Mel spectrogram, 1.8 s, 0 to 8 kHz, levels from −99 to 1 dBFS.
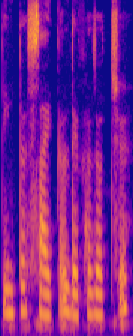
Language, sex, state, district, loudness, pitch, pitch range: Bengali, female, Tripura, West Tripura, -20 LUFS, 200 Hz, 190-220 Hz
